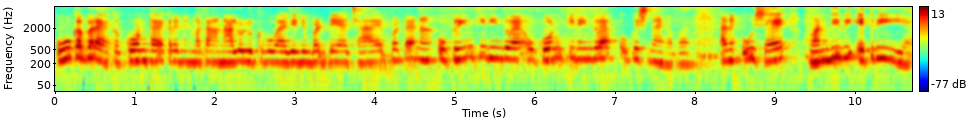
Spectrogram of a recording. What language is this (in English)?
Sindhi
